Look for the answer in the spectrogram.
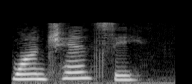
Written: wanchancy

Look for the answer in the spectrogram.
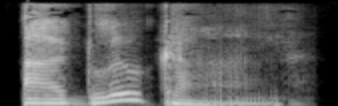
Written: aglucon

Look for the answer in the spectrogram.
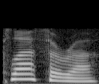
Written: plethora

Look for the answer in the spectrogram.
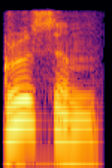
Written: gruesome

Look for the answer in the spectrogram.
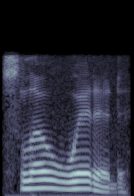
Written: slow-witted

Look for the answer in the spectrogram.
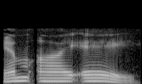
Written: MIA

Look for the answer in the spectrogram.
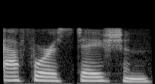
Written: afforestation

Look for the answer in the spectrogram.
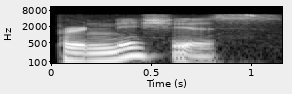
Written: pernicious

